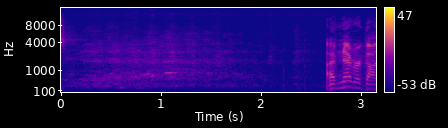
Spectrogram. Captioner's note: audience laughing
